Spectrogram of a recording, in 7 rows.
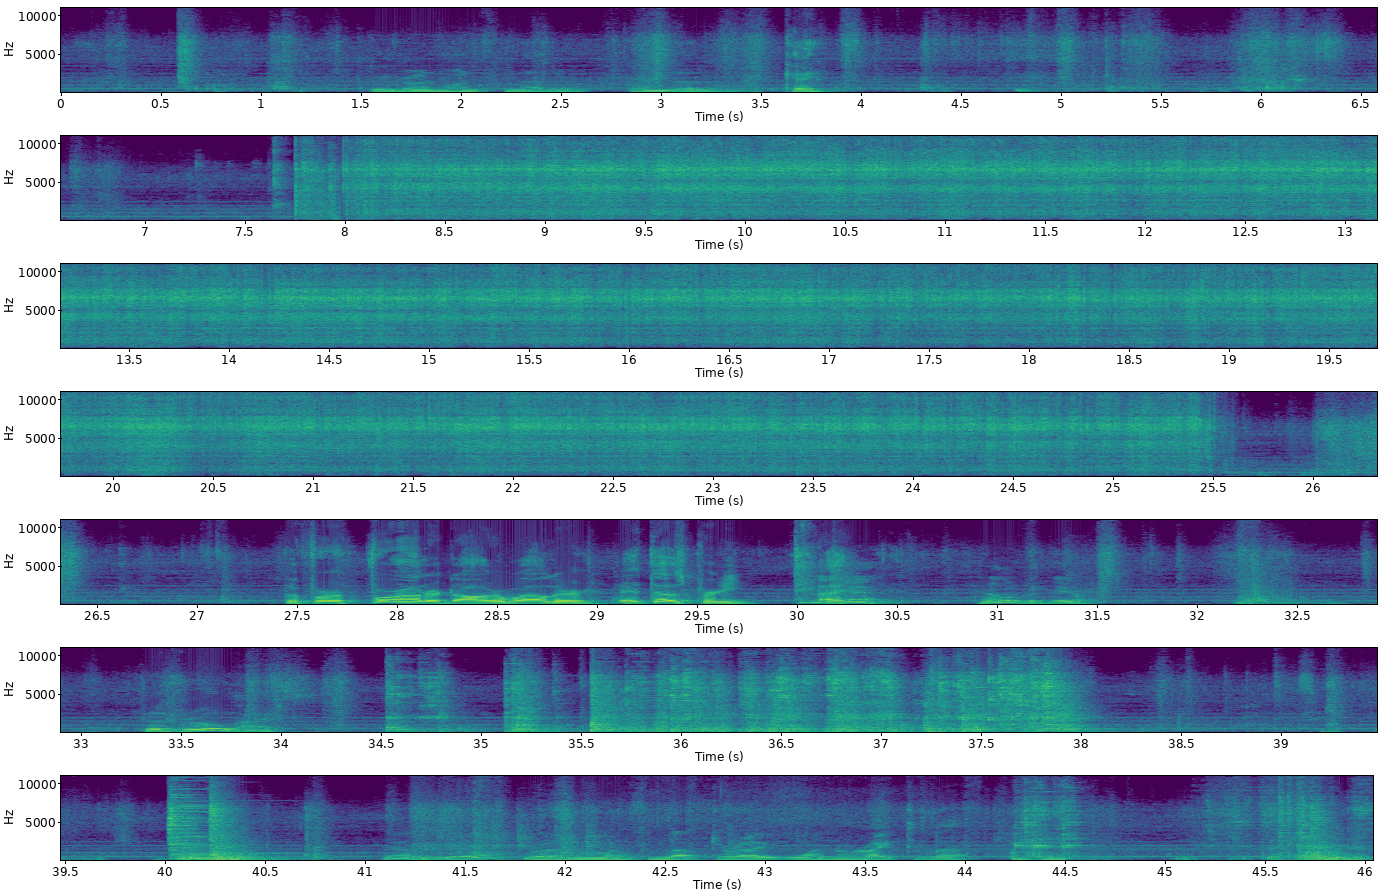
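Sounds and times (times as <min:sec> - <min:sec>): welding arc hissing: 0:07.6 - 0:25.7.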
